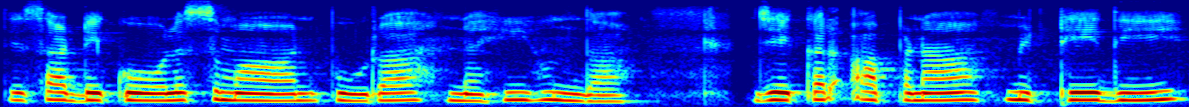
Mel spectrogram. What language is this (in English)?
Punjabi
